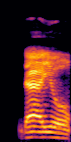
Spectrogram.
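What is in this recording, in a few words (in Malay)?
"dayung", Malay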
